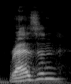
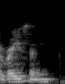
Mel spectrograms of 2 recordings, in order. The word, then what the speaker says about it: Razin: know what you know I'm actually surprised you pronounced it right razin well most people say raisin raisin raisin raisin is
